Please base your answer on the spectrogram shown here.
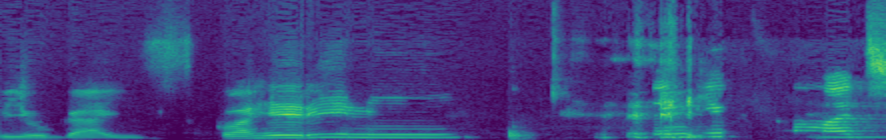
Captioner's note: in foreign language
